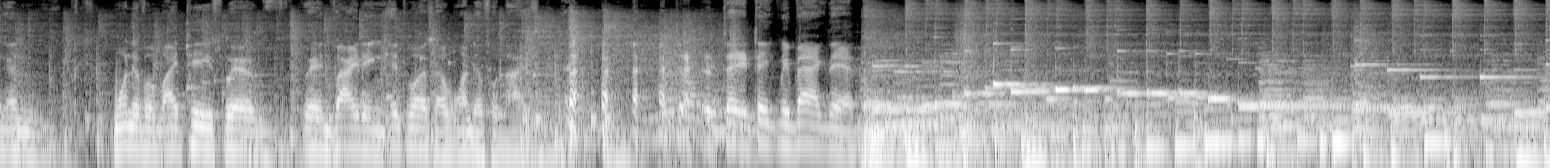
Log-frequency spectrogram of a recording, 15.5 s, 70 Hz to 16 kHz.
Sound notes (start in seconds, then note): 5.3 laughs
